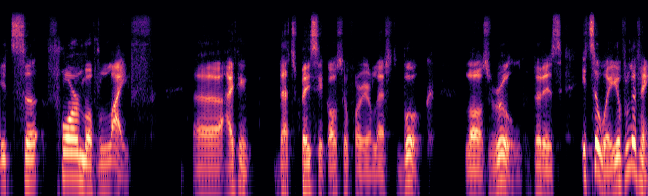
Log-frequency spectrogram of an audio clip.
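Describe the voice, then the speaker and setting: Fairly slow and lively in intonation, the speech has a dry, close sound with no echo, a very clean recording and a silent background. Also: man, medium pitch for a man. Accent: Portuguese. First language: Portuguese. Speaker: law professor. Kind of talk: academic discussion after a lecture. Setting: auditorium. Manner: halting.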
